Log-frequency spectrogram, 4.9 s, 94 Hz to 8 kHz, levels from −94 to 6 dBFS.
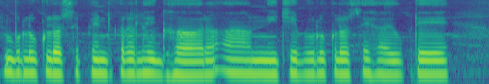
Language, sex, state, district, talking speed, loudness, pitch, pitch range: Magahi, female, Jharkhand, Palamu, 170 wpm, -18 LUFS, 170 Hz, 165-175 Hz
